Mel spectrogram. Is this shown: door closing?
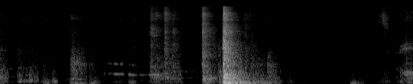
yes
